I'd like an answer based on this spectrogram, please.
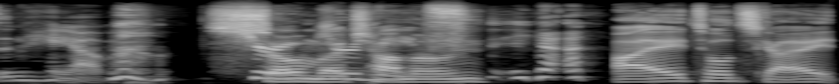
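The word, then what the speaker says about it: jamón: brought it up, when we first got there, I was like, give me all, it's pronounced hamon, right?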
